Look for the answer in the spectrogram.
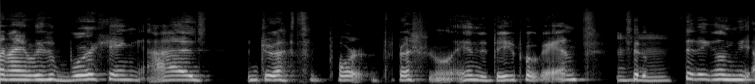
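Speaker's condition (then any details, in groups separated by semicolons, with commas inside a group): Cerebral palsy; spasticity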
